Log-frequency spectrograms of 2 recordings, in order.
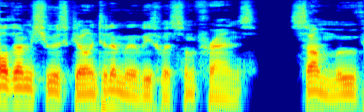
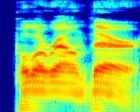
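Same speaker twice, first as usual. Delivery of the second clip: louder, firm command; instructing; 2 semitones higher, 8 dB louder than usual. A narrator's reading. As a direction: give the driver a firm order. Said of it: "he instructed".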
